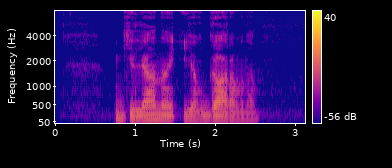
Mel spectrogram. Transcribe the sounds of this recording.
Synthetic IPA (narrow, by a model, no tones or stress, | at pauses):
ɡʲilʲanajavɡaɾɐvna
